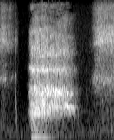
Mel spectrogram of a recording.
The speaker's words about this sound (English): like hardcore power breaths in, hard power breaths in, and then letting it go, not pushing out, but letting it go until your whole diaphragm has no air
